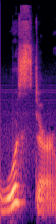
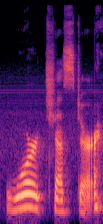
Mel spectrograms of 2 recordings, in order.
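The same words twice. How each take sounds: First: It is said the New England local way. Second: It is said the non-local, outsider way. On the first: The speaker calls it right. "we all in New England call it Worcester" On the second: The speaker calls it wrong. "We don't call it Worcester"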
